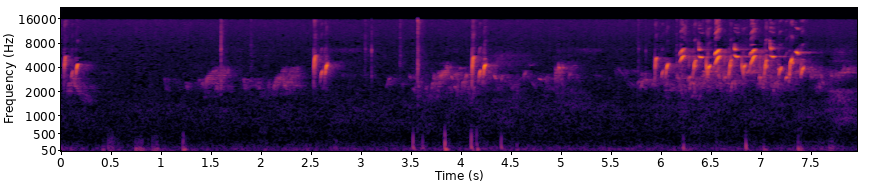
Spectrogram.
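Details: Goldfinch kept for eight years. Scattered short chirps and buzzy notes with pauses, ending in a fast, bright, high twittering trill with a few soft taps in the background.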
